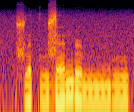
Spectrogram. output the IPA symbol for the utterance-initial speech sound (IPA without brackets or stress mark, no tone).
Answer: sʷ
